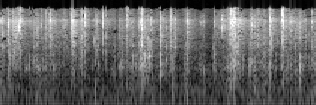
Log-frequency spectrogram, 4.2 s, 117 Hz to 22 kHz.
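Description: Paper wrapper of a 1989 Topps baseball card wax pack crinkling and tearing as it is peeled open by hand, a dense run of irregular crackles.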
